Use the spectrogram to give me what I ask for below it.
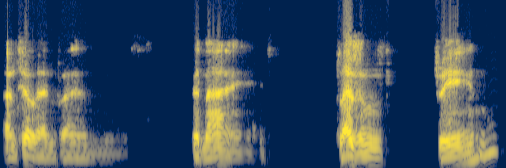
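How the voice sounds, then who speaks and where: An actor playing a sardonic, ghoulish horror show host in the theatrical style of an old radio announcer, full of macabre wisecracks. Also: male voice, a bass voice, animated, very slow, husky, exaggerated voice. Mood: ominous glee. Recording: muffled old radio broadcast, background music.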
